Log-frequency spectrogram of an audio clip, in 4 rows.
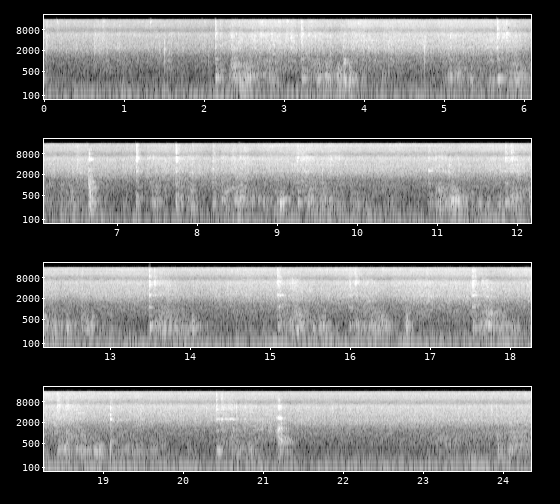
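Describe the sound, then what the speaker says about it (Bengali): Mixed vegetables with drumsticks and salt are stirred in a hot pan, a steady hissing sizzle with repeated scraping strokes of the spoon throughout and occasional sharper clinks against the pan. "3-4 মিনিট মতো সবজিটাকে ভালো করে নাড়াচাড়া করে নিয়েছি লবণ দিয়ে"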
